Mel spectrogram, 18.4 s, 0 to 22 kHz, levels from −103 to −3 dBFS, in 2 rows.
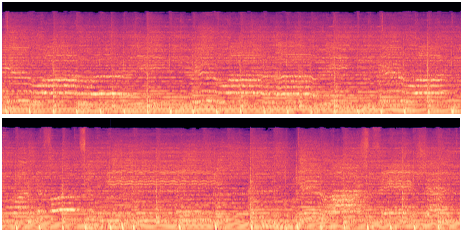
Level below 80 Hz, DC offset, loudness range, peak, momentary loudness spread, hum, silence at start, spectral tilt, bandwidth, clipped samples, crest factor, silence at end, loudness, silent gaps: -20 dBFS; under 0.1%; 1 LU; 0 dBFS; 4 LU; none; 0 s; -4.5 dB/octave; 16 kHz; under 0.1%; 12 dB; 0 s; -13 LUFS; none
